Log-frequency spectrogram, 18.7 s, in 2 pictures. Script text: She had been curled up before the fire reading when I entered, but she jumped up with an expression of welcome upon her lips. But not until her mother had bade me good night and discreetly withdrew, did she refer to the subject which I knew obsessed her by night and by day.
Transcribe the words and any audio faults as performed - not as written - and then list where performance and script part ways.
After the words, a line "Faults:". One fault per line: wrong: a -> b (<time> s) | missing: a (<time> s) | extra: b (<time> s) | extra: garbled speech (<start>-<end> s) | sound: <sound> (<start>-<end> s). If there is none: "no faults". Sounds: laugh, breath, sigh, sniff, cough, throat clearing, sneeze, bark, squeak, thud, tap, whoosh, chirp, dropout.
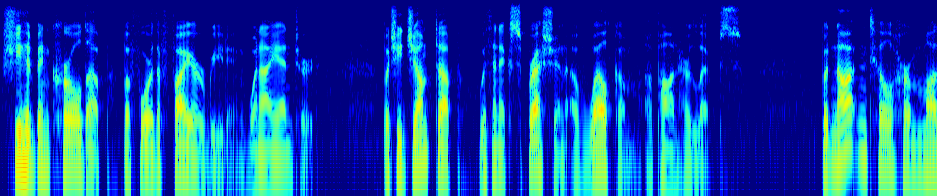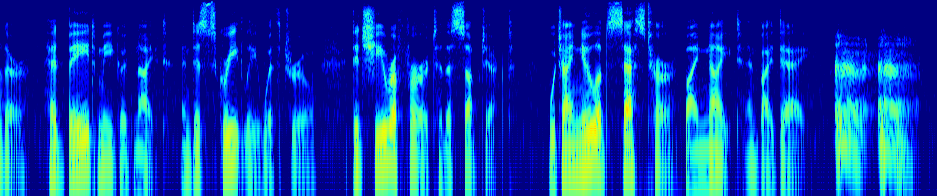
She had been curled up before the fire reading when I entered, but she jumped up with an expression of welcome upon her lips. But not until her mother had bade me good night and discreetly withdrew, did she refer to the subject which I knew obsessed her by night and by day.
Faults:
sound: cough (17.7-18.6 s)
